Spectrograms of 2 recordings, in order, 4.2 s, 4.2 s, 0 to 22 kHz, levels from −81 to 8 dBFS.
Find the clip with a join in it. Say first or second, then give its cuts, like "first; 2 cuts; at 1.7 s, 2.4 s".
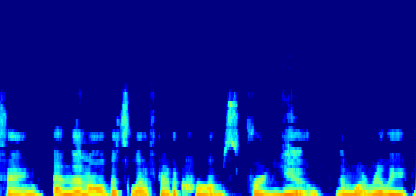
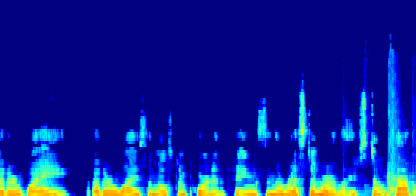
first; 1 cut; at 2.3 s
